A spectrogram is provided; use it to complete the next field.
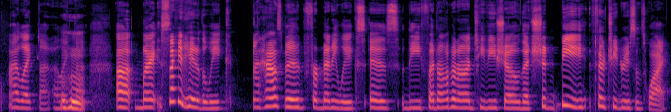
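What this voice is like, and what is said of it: Congested, slightly nasal voice. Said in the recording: “my shitey nose ... I sound so awful ... a little bit nasally”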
